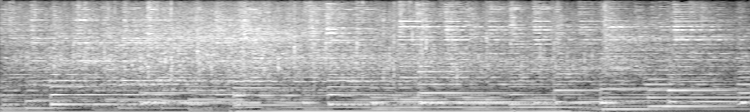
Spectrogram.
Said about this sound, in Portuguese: Dê um aplauso, igreja.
